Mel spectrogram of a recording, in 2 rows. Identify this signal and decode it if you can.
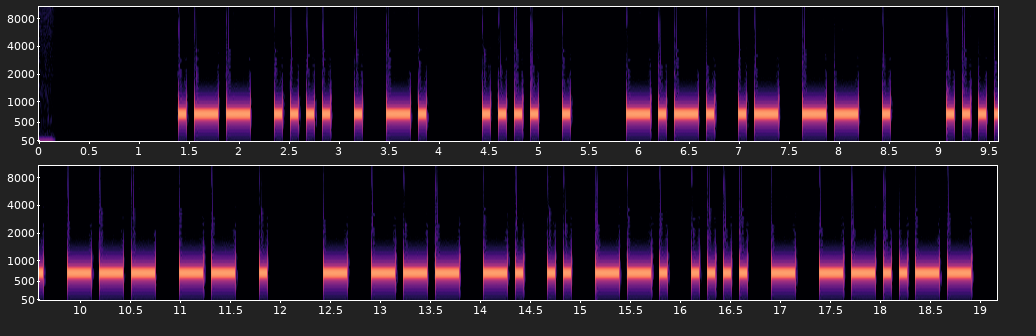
Morse code, heard as a keyed tone, about 16 wpm, 700 Hz. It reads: WHEN HE CAME HOME TONIGHT,
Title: Sentences from Top 1000 Words - Review Part 3 - 15wpm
